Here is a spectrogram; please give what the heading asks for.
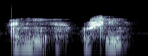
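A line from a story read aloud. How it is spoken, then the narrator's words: Whisper. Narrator (Russian): Мама прошептала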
